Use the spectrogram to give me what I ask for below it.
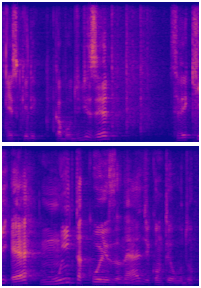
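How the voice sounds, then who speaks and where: A man's voice: mid-range voice, sing-song, normal speed, bright, forceful tone. A man with a Brazilian Portuguese accent teaching a German lesson, patiently repeating each phrase and stressing the foreign words. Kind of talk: language lesson explaining song lyrics.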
